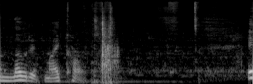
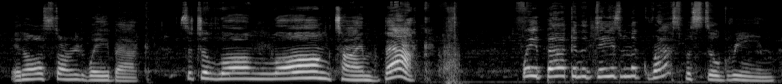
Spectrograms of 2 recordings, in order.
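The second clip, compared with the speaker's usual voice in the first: louder, drawn-out long time back; storytelling swell; 5 semitones higher, 7 dB louder, slower than usual. A narrator's reading. Onceler reminiscing to the child, swelling and drawn out. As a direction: savor the memory, stretching long. Onceler begins his tale.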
